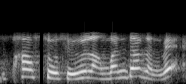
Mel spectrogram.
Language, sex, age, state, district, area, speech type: Bodo, female, 18-30, Assam, Kokrajhar, rural, conversation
